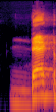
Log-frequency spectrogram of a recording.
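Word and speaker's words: debt: Next question is a person who is unable to पे द डेप्ट, डेट बोलते हैं इसको, ठीक है, टी साइलेंट होता है, और डेट मैंने क्या होता है, कर्जा होता है, ठीक है।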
